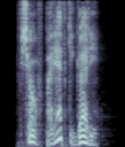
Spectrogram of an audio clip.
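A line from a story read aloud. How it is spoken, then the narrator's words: Whispered. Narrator (Russian): прошептал Бегман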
